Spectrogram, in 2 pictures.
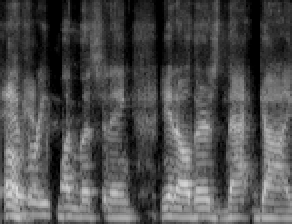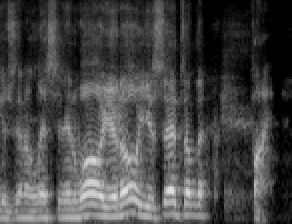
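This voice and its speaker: A normal speaking voice with an American accent, a fairly quick pace, and ordinary pitch variation. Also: man, medium pitch for a man. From Detroit, USA. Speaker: radio play-by-play hockey announcer. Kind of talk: interview answer, casual anecdotes. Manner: conversational, humorous.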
